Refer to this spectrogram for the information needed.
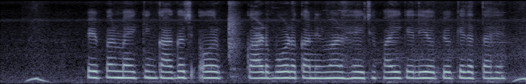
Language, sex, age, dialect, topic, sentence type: Hindi, female, 18-24, Kanauji Braj Bhasha, agriculture, statement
